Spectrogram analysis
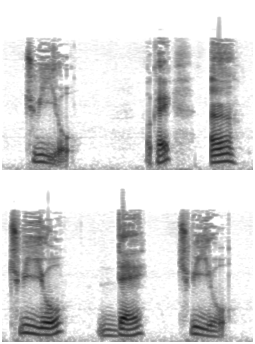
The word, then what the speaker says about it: tuyaux: Same rule. You don't pronounce it. Des tuyaux.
